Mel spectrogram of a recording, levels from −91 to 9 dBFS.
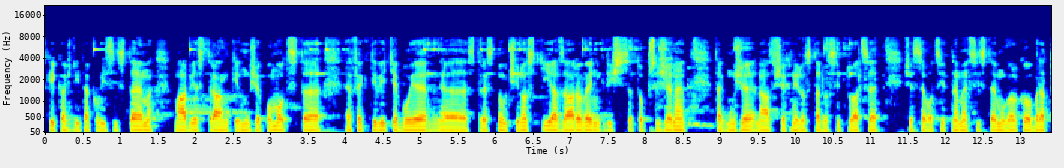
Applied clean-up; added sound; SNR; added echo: classical method Wiener filter.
